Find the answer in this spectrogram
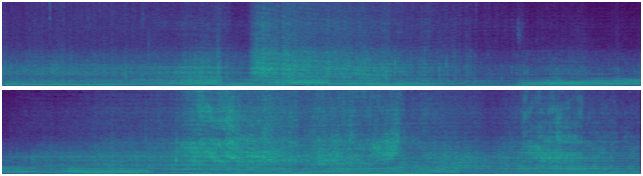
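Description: Off-road race car engines revving hard on a mud track, the pitch climbing and dropping again and again as they shift and lift off. At times two engines are heard at once.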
